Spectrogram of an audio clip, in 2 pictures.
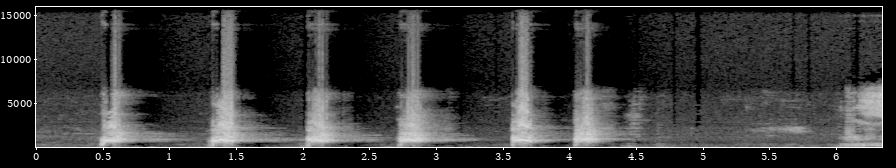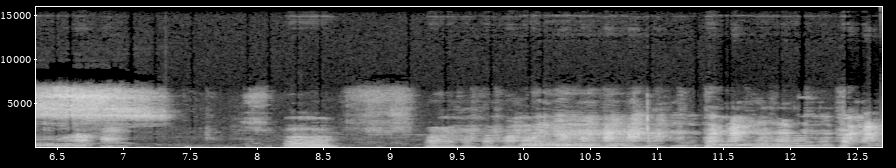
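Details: Max, a pet puppy, after dinner: five sharp barks about once every 0.7 seconds, then a pause followed by people talking and rustling household noise.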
